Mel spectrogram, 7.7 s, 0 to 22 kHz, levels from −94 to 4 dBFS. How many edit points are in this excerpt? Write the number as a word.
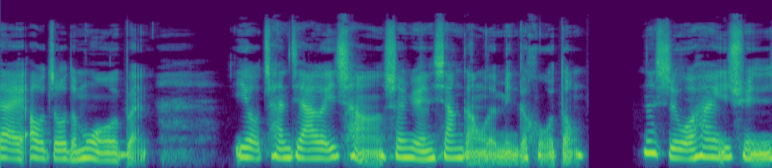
zero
